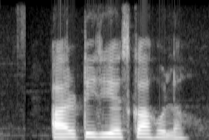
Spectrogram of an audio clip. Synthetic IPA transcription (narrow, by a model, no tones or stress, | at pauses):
aːɾʈid͡ʒiːeskaɦoːlaː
